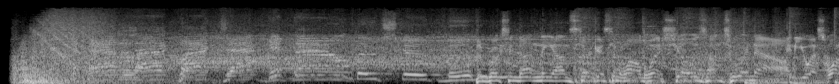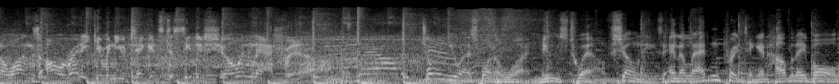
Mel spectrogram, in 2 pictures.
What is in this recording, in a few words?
commercials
